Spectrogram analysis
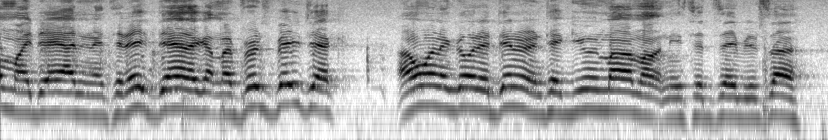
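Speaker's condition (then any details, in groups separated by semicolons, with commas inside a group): Cerebral palsy; since birth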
